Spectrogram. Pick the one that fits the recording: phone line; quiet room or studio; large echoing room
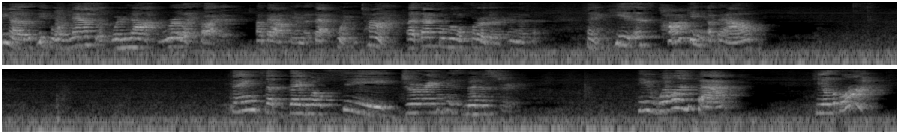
large echoing room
